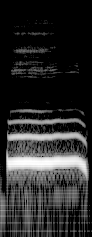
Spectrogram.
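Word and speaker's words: ميم: a lip letter but which part of the lips is me pronounced from you promised it from the dry lips which um both of the dry plates dry power of both lips okay good thank you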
